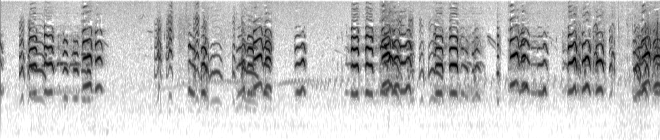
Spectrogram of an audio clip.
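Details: Bar-tailed godwit calls come in clustered bursts of clipped, nasal, bouncing notes separated by short silences, with a few faint drawn-out tones between bursts. The recording is clean.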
